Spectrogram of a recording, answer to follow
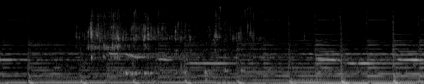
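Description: Soup poured from a plastic measuring jug into a plastic blender jar, a splashing pour lasting about two seconds, under background music.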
